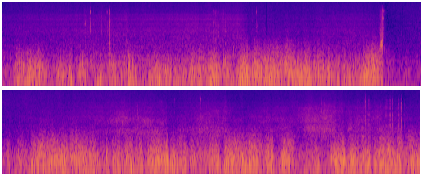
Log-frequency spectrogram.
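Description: Steady wind gusting across an outdoor golf driving range, a broad continuous rush with a brief lull midway before picking back up.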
